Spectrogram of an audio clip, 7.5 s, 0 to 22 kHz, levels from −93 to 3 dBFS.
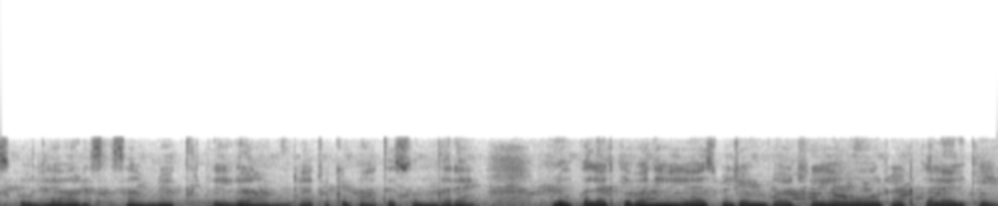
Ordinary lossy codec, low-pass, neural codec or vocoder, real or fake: none; 7.2 kHz; none; real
